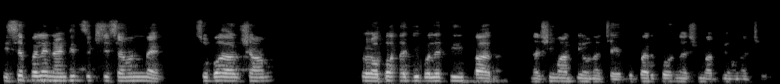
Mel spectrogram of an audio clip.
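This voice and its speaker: A man with a somewhat high voice tells a devotional story in an unhurried way, often stopping to search for words. The sound is dry and close. The recording itself is a little dull. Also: husky, dry recording. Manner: unhurried, pausing often with fillers. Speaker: monk storyteller.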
